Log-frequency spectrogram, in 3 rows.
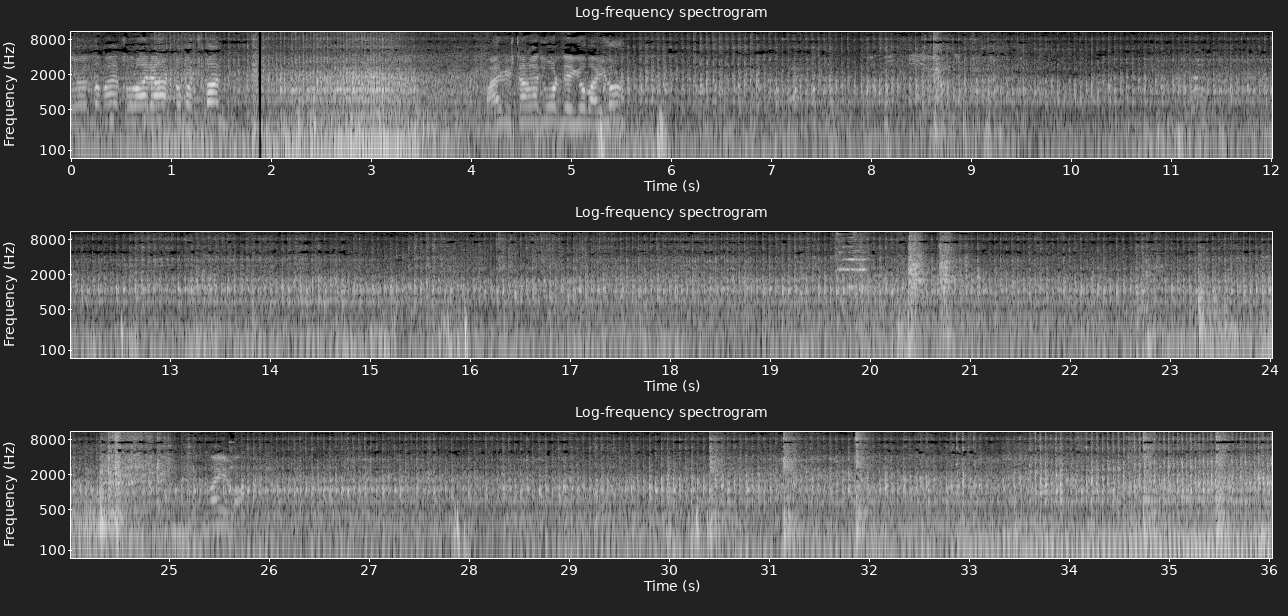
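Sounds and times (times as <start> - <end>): tractor diesel engine running: 0.0 - 36.0
sharp knocks: 30.2 - 32.2, 34.6 - 35.9.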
